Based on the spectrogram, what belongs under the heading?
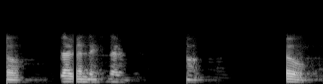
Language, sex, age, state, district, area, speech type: Bodo, male, 30-45, Assam, Chirang, rural, conversation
